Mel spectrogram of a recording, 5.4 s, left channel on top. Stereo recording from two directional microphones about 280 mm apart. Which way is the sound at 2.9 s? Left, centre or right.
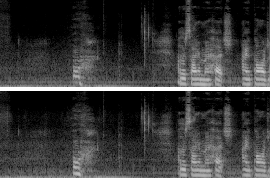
Left.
